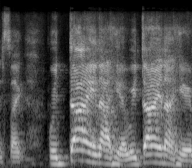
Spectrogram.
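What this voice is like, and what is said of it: Put-on Spanish accent. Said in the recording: “in my Spanish voice”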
